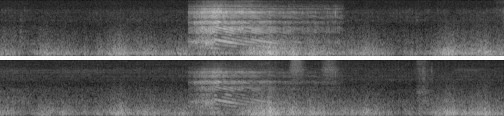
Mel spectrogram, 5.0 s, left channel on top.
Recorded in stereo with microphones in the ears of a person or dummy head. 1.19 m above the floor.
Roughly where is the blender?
Left.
